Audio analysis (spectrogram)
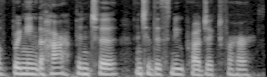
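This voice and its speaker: The background is silent on this very clean recording. A woman speaks very fast. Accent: Cork. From Ireland, Cork. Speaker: composer. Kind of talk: interview. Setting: studio.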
